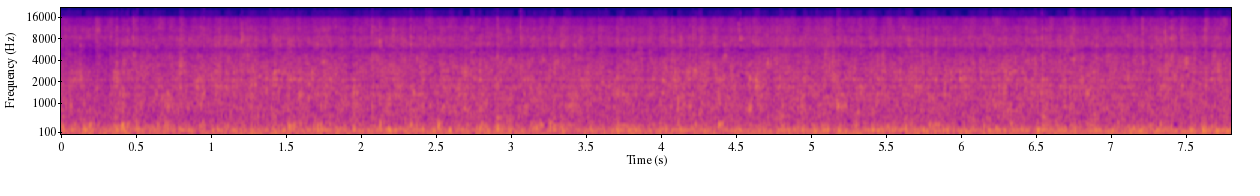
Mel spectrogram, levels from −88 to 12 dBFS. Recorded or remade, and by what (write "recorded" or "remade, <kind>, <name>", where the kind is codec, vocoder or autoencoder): remade, vocoder, BigVGAN v2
